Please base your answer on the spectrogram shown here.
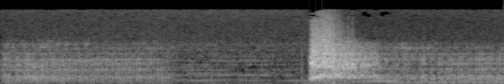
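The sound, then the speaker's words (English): A female dog gives a low, steady growl, then lets out a single sharp, loud bark before settling back into a rumbling growl. No one speaks. “She doesn't understand. You hold her”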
